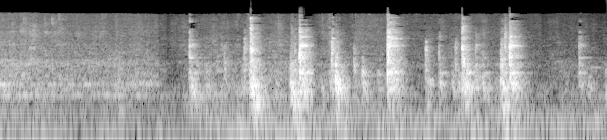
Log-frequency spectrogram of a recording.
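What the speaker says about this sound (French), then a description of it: "Ce pressoir à cliquet est l'un des plus anciens." An old wooden ratchet wine press is worked by hand, its pawl clacking in a rapid, uneven series of sharp metallic clicks, close and loud, with no talk.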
